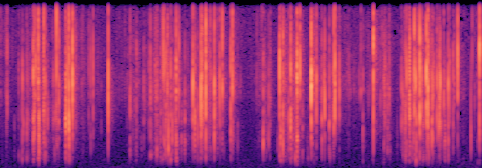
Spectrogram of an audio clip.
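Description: A small sheet of clear plastic film is crumpled and crinkled between both hands. Dense bursts of bright, crackling rustle come in clusters with brief quiet gaps, with almost no low end.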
